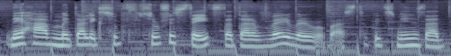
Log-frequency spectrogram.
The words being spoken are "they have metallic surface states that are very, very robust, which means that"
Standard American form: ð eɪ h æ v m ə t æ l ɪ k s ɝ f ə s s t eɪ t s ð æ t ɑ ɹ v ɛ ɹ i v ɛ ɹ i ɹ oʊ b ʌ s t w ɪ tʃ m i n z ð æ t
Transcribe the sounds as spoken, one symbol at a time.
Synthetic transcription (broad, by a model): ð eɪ h æ v m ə t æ l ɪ k s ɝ f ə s s t eɪ t s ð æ t ɑ ɹ v ɛ ɹ i v ɛ ɹ i ɹ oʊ b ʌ s t w ɪ tʃ m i n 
